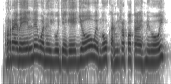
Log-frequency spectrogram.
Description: Speech in Spanish. There is no code.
